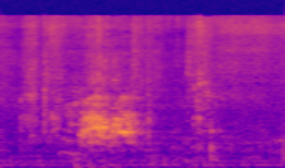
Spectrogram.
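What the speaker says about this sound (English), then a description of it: "My dog is in there going absolutely crazy right now" Dog barking from another room, a muffled burst of two or three yaps roughly midway through, then a fainter yelp, set against a quiet indoor background.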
